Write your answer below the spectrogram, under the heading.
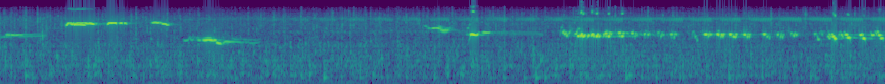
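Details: Robin kept in a simple aviary, singing actively through a varied master song: clear high whistles and a dipping note, a short rest, then a long fast run of repeated chattering notes, over a steady thin hum.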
